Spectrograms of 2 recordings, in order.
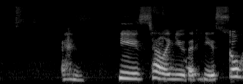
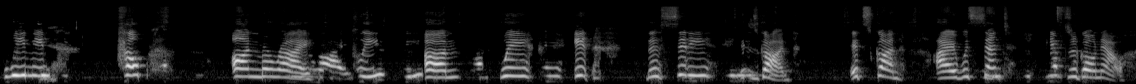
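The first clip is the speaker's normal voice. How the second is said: put-on high, loud frightened boy's plea; panicked child begging strangers for help; scared boy pleading; 6 semitones higher, 6 dB louder than usual. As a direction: beg for help as a desperate young boy. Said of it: "he looks at you and he says".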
